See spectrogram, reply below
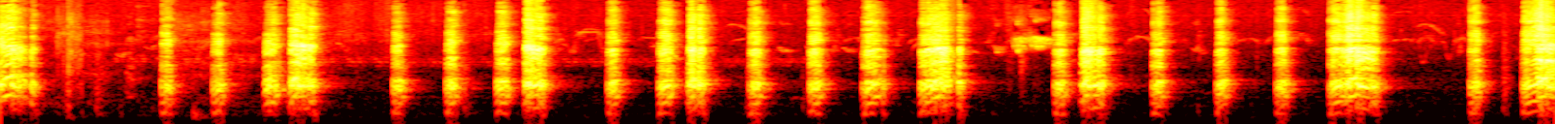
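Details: Faverolles cross hen, a layer of light, almost peachy eggs, calling around egg-laying: loud, harsh clucking bursts in a rapid uneven run, roughly three per second with brief gaps, faint high chirps in the background.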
